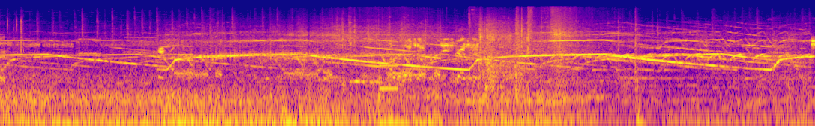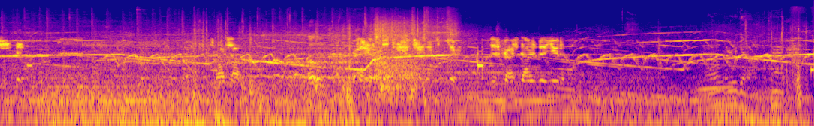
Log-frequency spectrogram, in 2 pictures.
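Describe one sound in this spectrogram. A police siren wails up and down, close by.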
